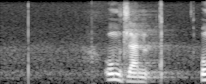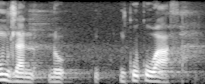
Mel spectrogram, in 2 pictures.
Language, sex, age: Xhosa, male, 24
